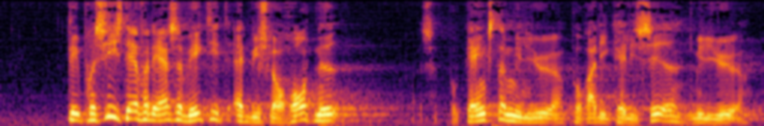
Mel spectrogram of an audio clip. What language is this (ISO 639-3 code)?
dan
